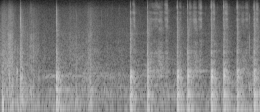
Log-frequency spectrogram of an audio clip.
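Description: A pen or chalk writes notes during a geography lesson, producing rapid scratchy strokes and taps in irregular bursts that quicken toward the end, close and fairly soft with no talking over them.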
